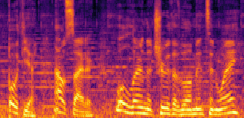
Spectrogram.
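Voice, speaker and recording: A man voicing a gruff, no-nonsense mercenary chief in a fantasy game, scolding bluntly. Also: mid-range voice, sing-song, brisk. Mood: scornful. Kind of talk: voiced fantasy game dialogue. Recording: music under the voice.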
